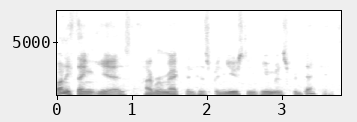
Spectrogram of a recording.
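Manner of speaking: ordinary talk, nothing marked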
